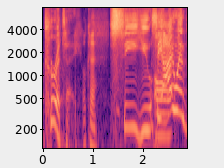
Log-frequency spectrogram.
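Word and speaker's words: Cúrate: It's called Kurate. Okay. C-U-R. See, I went there and I was expecting to be taught karate, but it didn't quite work out. It's spelled curate, C-U-R-A-T-E, but it's pronounced curate.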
